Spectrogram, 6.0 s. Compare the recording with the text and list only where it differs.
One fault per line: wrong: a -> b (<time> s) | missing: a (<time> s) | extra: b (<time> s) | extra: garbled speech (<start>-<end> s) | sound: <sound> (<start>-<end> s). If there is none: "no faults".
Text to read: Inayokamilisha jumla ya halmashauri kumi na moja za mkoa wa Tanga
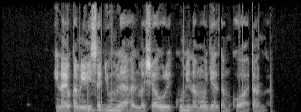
sound: dropout (4.4-4.4 s)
